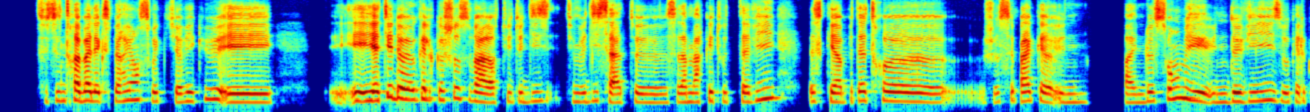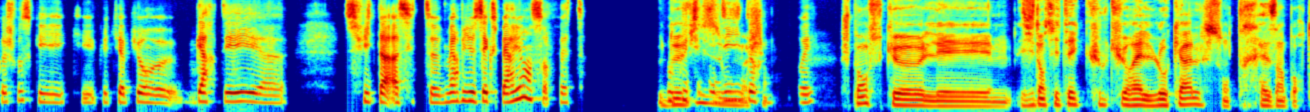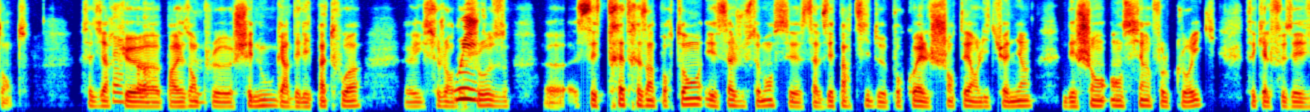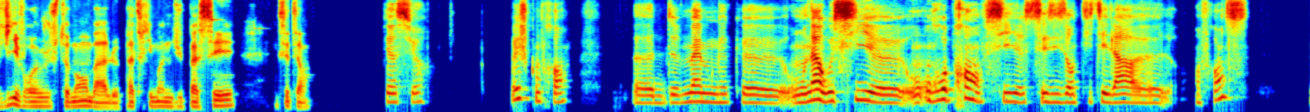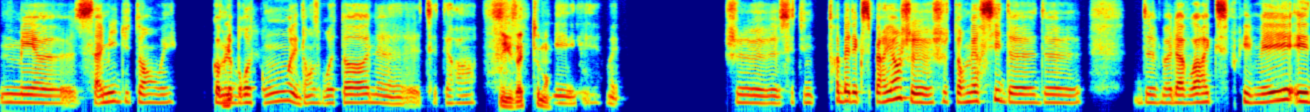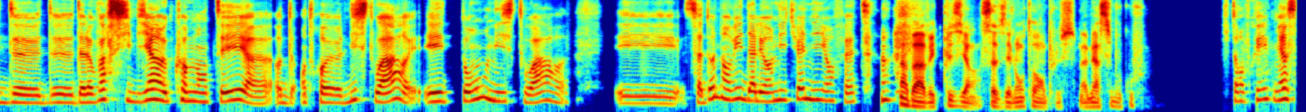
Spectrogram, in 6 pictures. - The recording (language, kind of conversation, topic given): French, podcast, Quel plat découvert en voyage raconte une histoire selon toi ?
- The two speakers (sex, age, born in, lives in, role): female, 55-59, France, France, host; male, 30-34, France, France, guest
- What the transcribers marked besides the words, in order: drawn out: "heu"; stressed: "Oui"; other background noise; tapping; chuckle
